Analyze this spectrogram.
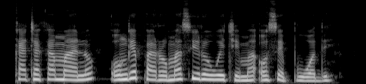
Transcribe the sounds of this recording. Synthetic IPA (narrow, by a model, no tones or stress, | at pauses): katakamanɔoŋɡepaɾɔmasɪɾowet͡ʃemaʔɔsepwɔd̪ɪ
